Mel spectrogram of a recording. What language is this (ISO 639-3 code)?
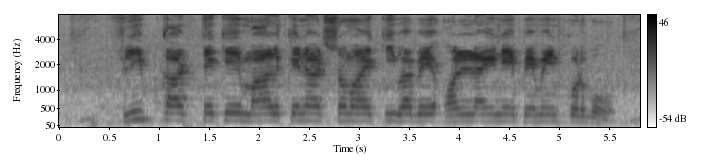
ben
